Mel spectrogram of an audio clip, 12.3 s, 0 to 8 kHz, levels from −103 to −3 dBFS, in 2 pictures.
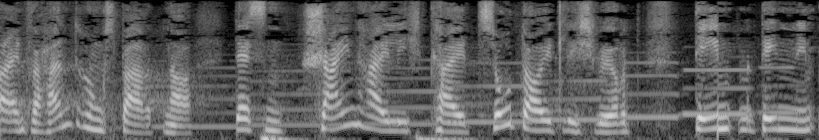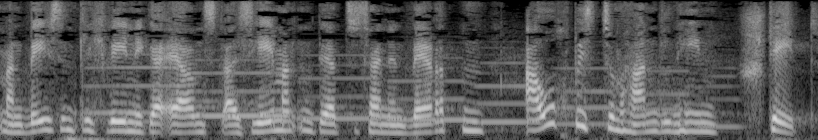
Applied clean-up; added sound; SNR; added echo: none; Wind instrument, woodwind instrument; 17 dB; none.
